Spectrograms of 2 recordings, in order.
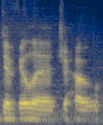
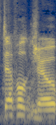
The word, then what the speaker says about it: Deviljho: sworn that was called I thought it was devil Joe but like looking at it it looks like Dilla jeo no it's it's devil Joe but there's an H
